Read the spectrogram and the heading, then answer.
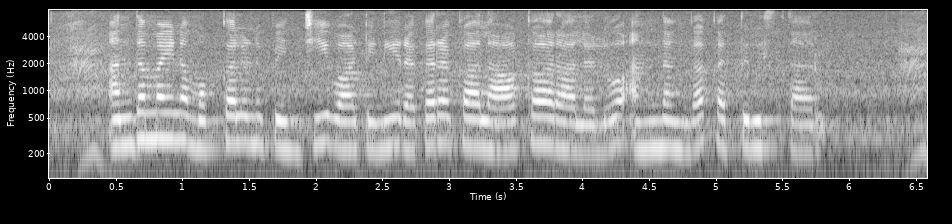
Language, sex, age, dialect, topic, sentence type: Telugu, female, 18-24, Southern, agriculture, statement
